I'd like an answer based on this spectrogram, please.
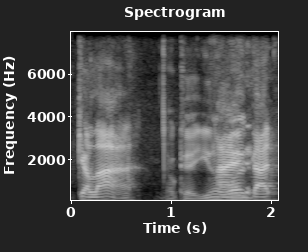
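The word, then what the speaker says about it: galah: a it's an australian gala actually i it's pronounced gala okay you know what that is it's pronounced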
